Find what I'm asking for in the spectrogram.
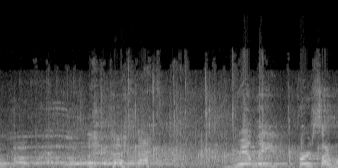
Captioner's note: applause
